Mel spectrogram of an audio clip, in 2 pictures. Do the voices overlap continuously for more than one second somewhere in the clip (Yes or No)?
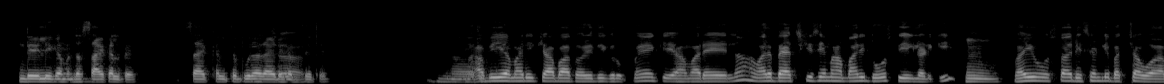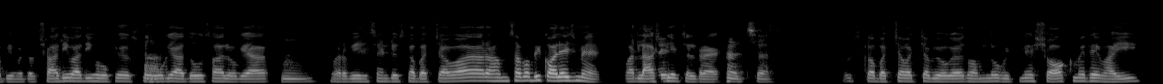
No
